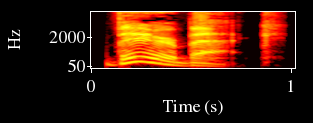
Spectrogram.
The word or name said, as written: bareback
